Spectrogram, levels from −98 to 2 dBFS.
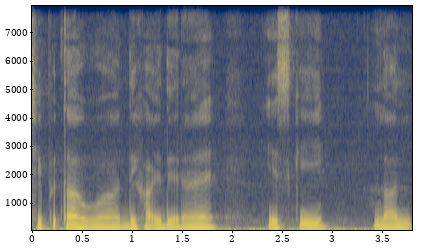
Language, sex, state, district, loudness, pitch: Hindi, male, Chhattisgarh, Korba, -15 LUFS, 125 Hz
